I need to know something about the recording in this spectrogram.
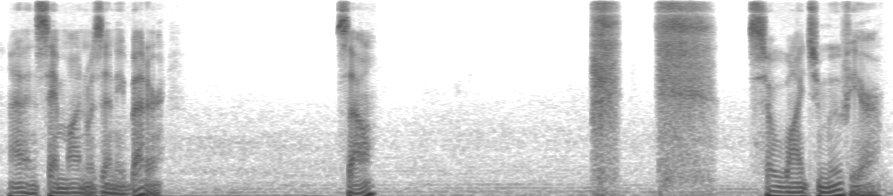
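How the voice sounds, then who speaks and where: A man playing a rough-edged mafia boss who owns a cafe, teasing, probing and quietly threatening, in a boyfriend ASMR roleplay. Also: rumbling low, extremely slow, long pauses, a little hiss or hum, full character voice. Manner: teasing, probing, smugly self-assured.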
